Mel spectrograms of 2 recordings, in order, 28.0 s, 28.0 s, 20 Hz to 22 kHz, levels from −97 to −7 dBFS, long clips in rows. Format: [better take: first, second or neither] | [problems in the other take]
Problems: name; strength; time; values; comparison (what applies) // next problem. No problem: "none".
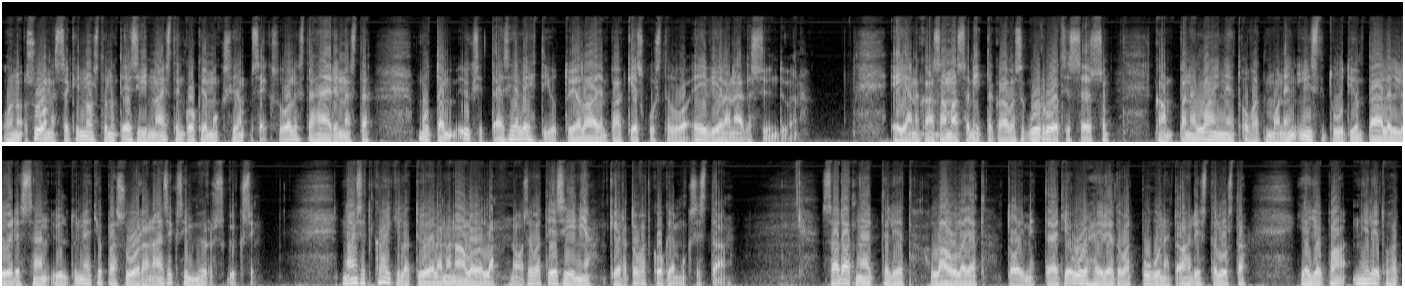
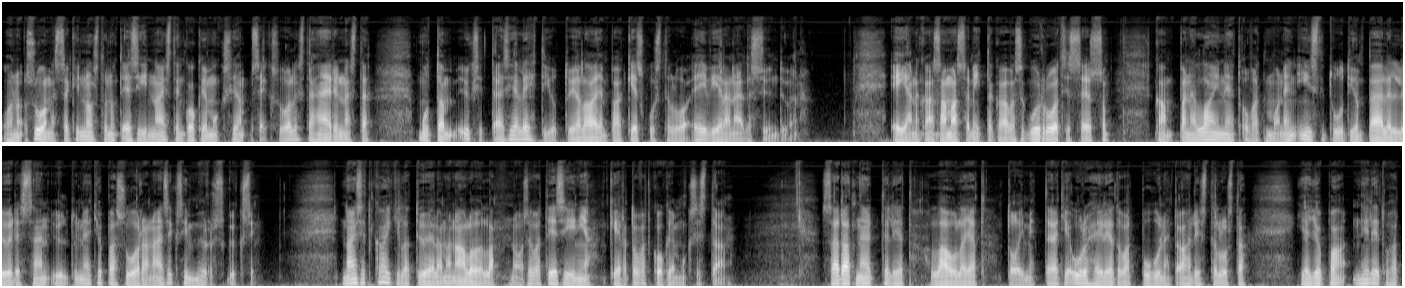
second | distortion; heavy; 9% of the sound clipped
